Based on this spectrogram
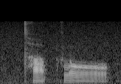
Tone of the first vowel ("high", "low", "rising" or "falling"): low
